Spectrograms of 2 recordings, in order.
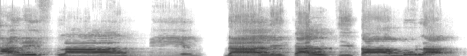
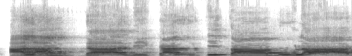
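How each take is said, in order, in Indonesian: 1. Huruf pembuka dieja menurut namanya. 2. Huruf pembuka dibaca sebagai satu kata. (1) "Yang di sini kita baca alif lam mim" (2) "Kita nggak baca"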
